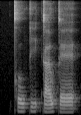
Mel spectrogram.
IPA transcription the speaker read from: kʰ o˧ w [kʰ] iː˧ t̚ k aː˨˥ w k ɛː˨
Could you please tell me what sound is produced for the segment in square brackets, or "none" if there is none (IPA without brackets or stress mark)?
k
